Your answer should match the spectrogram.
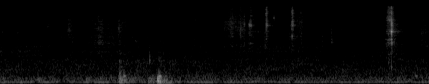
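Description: Roasted beetroots being handled with a rubber-gloved hand in a plastic tub: two soft knocks, a few light ticks, and a sharper click near the end.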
